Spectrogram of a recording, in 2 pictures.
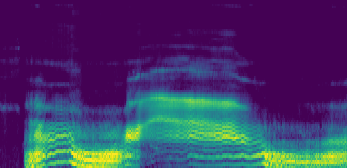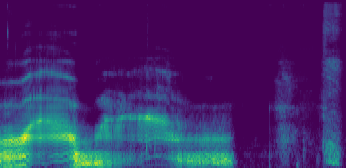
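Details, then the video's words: Domestic cat uttering several long, loud yowls, each rising then falling in pitch with a rich, whining, nasal tone and brief pauses between; faint rustling after the last call. "My cat making sounds"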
